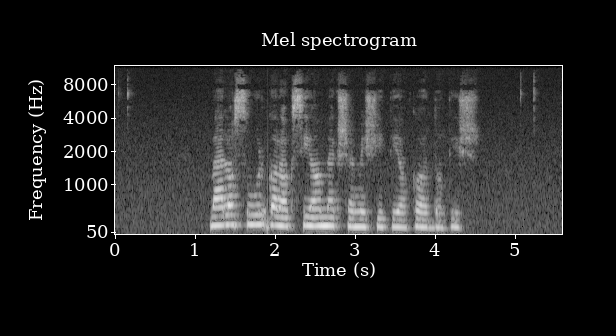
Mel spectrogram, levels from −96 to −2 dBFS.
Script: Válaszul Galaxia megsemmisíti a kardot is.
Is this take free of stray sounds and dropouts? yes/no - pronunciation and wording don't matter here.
yes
